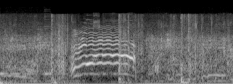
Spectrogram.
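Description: A goat bleats loudly, one long wavering cry in the middle, with fainter bleats and a busy background of other animal sounds around it, from a flock of goats belonging to shepherds.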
